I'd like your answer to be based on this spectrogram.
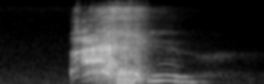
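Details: Sneezing compilation: a single sharp, forceful sneeze ending in a brief voiced trail; an ordinary sneeze.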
